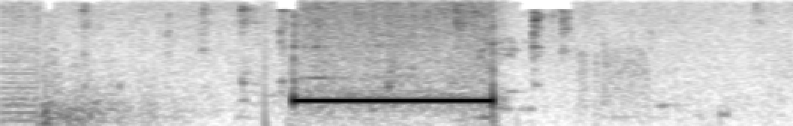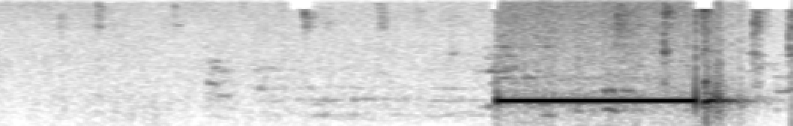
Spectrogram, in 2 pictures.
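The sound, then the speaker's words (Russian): A company telephone line plays a hold tone while the call is transferred to operators: two steady, evenly pitched beeps about a second long, separated by roughly four seconds of faint line noise. “Пожалуйста, наберите внутренний номер абонента или оставайтесь на линии. Ваш звонок будет переведен на операторов.”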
